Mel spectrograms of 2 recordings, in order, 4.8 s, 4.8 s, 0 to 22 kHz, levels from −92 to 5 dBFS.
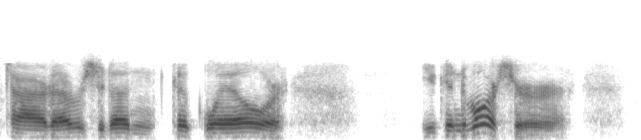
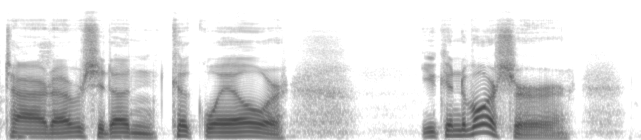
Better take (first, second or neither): second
